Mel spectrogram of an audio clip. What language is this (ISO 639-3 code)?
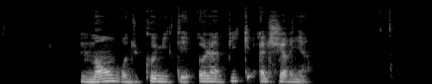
fra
